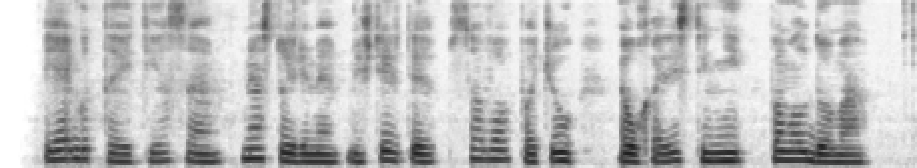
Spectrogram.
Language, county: Lithuanian, Kaunas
